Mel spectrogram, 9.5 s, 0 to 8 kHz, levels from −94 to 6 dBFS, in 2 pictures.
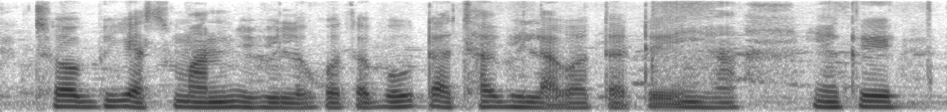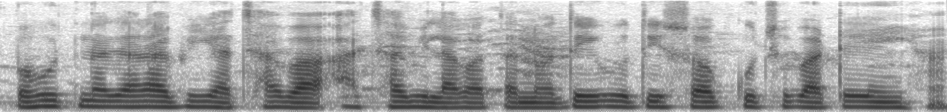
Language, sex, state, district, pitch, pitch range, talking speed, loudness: Bhojpuri, male, Bihar, East Champaran, 140 Hz, 130-145 Hz, 175 wpm, -19 LUFS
